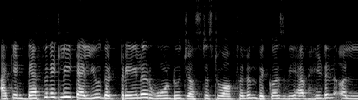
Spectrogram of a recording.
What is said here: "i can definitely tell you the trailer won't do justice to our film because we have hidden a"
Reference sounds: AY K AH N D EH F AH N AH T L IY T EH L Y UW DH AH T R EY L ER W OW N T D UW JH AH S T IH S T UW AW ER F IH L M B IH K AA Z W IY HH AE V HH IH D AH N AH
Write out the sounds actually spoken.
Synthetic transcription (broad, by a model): AY K AH N D EH F AH N AH T L IY T EH L Y UW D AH T R EY L ER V OW N T D UW JH AH S T IH S T UW AW ER F IH L M B IH K AA Z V IY HH AE V HH IH D AH N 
